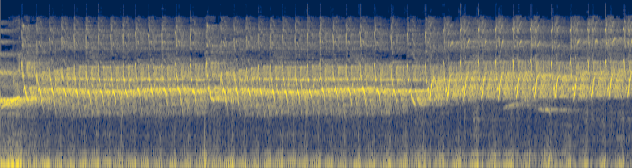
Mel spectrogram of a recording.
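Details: White-rumped shama rattling phrase used to train young fighting males: a rapid, steady, buzzy trill of pulsed high notes held for several seconds, easing lower near the end.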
